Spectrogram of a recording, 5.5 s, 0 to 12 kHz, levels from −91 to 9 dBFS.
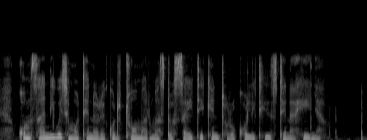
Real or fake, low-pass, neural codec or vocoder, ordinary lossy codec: real; 7.2 kHz; none; none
